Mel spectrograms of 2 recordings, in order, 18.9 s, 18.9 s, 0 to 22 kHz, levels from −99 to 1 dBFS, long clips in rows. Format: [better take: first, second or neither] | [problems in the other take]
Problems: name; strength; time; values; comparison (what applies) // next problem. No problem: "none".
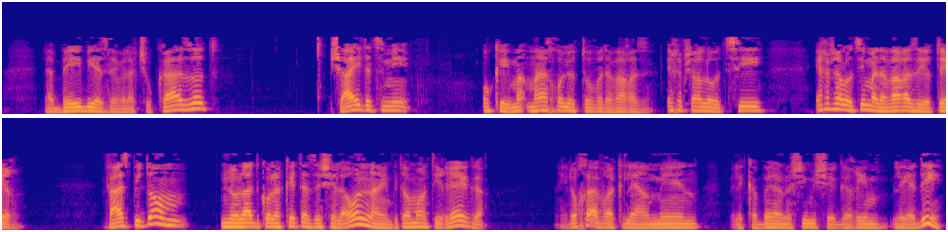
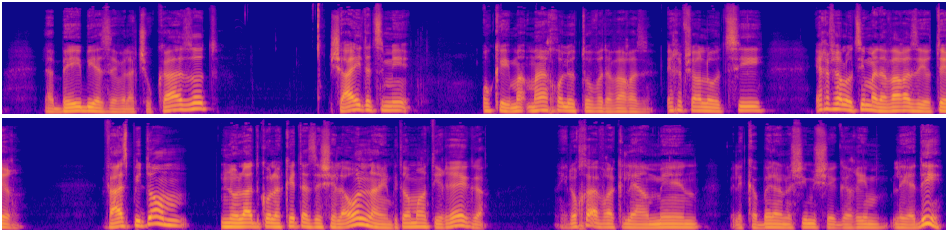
second | garbled, watery; slightly; nothing above 6 kHz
